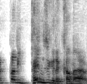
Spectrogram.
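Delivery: loud screaming, yelling at full volume. Retelling how an officer reacted to a child pulling the ejection handle: imitating someone screaming. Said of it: "he was screaming at everybody".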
